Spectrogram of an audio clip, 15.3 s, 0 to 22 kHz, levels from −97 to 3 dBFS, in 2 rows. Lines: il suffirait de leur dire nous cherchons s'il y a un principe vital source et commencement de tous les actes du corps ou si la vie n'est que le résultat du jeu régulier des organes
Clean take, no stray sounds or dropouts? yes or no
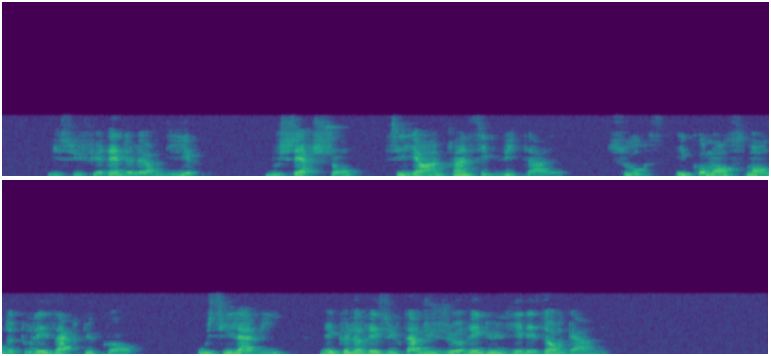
yes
